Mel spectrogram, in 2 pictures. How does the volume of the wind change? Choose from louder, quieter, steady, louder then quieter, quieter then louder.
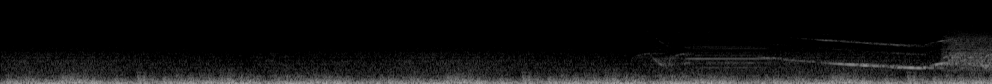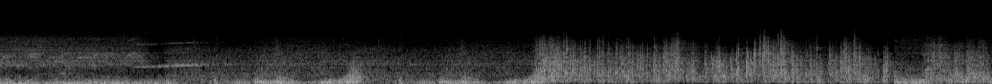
louder.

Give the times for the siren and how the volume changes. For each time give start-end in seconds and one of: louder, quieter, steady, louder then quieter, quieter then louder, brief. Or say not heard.
6.2-12.1 louder.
